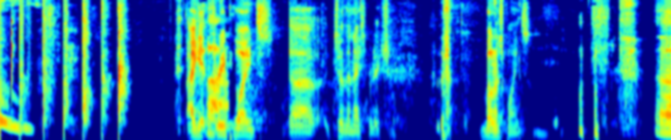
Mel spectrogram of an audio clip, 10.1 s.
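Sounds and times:
sparse hand claps from a few hands: 0.0 - 2.0
speech: 2.8 - 10.0.

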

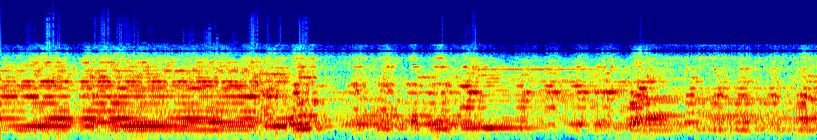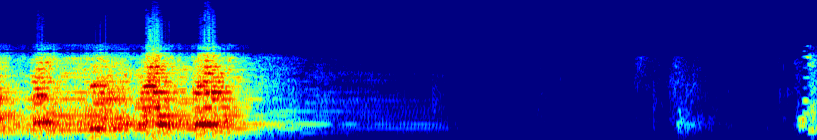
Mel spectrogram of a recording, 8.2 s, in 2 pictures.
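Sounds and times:
accordion: 0.0 - 5.8.

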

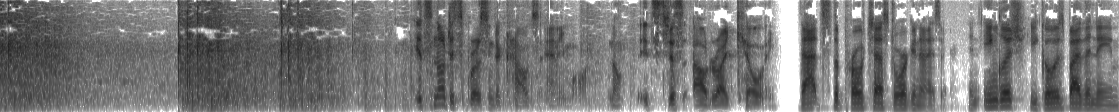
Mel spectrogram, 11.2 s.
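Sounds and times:
automatic rifle gunfire: 0.0 - 4.3
speech: 4.2 - 11.1.

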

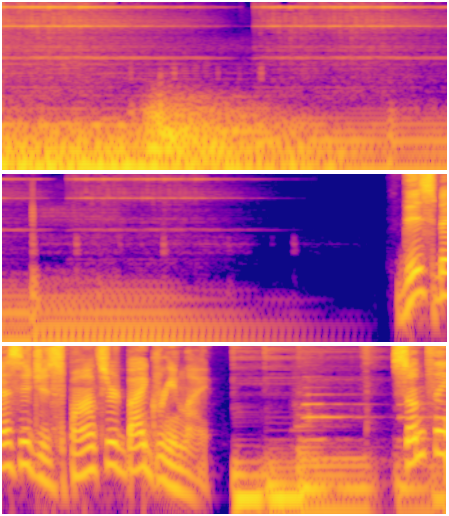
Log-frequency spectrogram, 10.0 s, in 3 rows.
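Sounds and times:
telephone ringing: 0.0 - 1.2, 1.8 - 5.2
low rumbling drone: 0.6 - 2.4
speech: 6.4 - 8.4, 9.6 - 10.0.

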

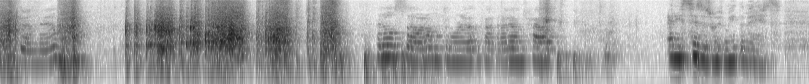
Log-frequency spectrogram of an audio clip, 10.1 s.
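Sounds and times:
masking tape being ripped off: 0.0 - 4.4, 6.7 - 7.0
speech: 8.5 - 9.9.

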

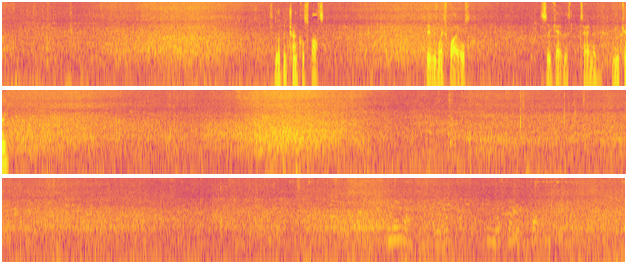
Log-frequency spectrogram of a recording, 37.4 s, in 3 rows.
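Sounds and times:
wind at New Quay harbour in West Wales: 0.0 - 37.4
speech: 5.4 - 6.6, 8.5 - 9.5, 10.8 - 12.8.

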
